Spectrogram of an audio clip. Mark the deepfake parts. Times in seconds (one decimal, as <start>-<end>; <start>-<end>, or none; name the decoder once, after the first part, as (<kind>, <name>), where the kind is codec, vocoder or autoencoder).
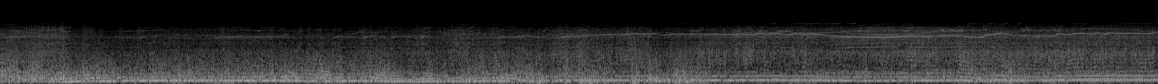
0.0-1.0 (vocoder, Vocos); 5.2-6.0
